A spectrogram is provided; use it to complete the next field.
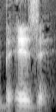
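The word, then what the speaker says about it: באיזו: And it's spelled be'ezo sha'a. That's the feminine form. But I'll bet you a nickel, even though they're spelling it be'ezo, on the tape they're going to say be'eze.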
